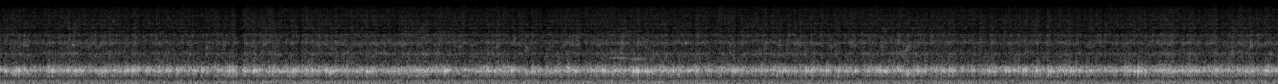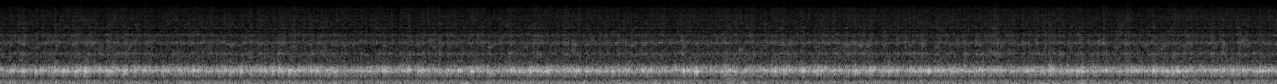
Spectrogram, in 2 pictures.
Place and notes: Nowieczek, Nowieczek, Polska - well pump
water flowing through a pump in a well. (roland r-07)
